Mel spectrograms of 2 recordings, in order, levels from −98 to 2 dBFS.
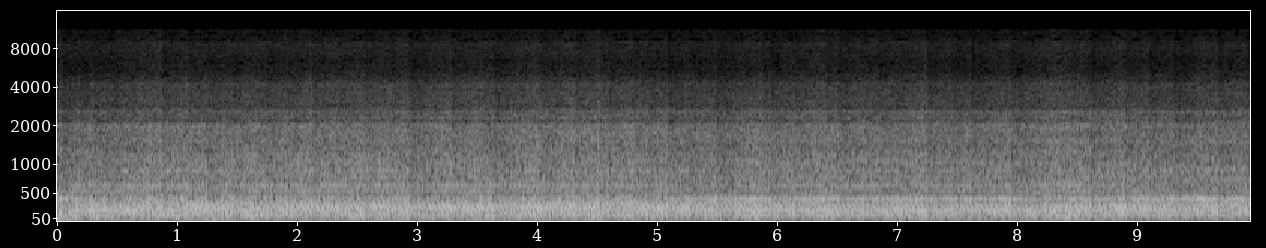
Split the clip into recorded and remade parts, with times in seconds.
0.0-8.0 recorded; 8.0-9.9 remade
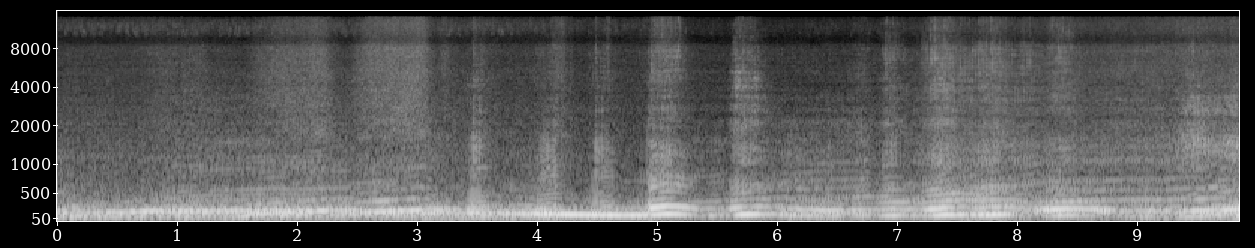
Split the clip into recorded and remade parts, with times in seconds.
0.0-0.9 remade; 0.9-7.1 recorded; 7.1-9.2 remade; 9.2-9.9 recorded

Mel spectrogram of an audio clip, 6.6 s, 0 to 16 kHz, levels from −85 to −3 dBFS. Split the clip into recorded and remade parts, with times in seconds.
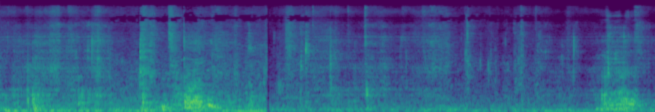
0.0-1.1 remade; 1.1-3.1 recorded; 3.1-4.4 remade; 4.4-5.4 recorded; 5.4-6.6 remade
